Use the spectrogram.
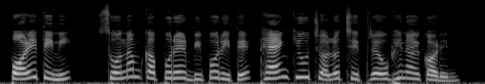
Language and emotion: Bengali, neutral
